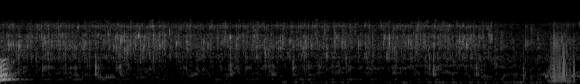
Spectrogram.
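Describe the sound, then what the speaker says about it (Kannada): Chicken kabab pieces frying in hot oil, a steady dense sizzle with bubbling crackle running throughout at moderate loudness, with no talking over it. "ಇಲ್ಲಿ ಚೆನ್ನಾಗಿ ಆಗ್ತಾಯಿದೆ ಕಬಾಬು"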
